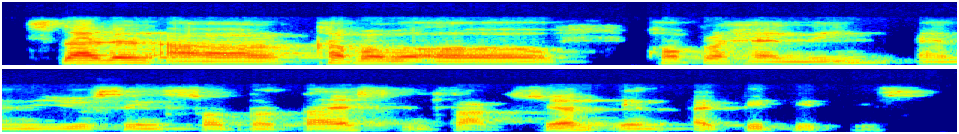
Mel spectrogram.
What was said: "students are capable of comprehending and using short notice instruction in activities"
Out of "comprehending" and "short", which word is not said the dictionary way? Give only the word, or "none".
short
